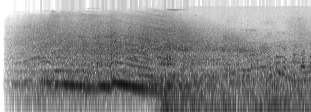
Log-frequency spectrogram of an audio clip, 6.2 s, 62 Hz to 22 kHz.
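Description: Formula 1 race car engine passing by, fading in and dropping in pitch in two falling glides. A deep low rumble takes over about halfway through.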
